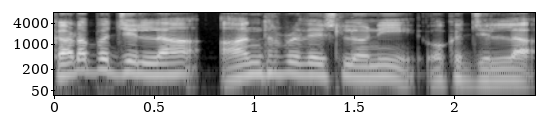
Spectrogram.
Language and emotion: Telugu, neutral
